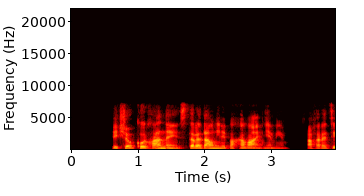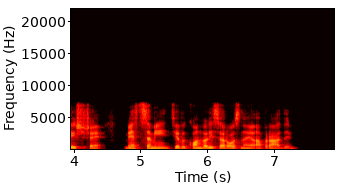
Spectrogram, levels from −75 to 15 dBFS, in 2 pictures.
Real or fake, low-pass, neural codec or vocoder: fake; 7.2 kHz; codec, 16 kHz, 0.8 kbps, ZipCodec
